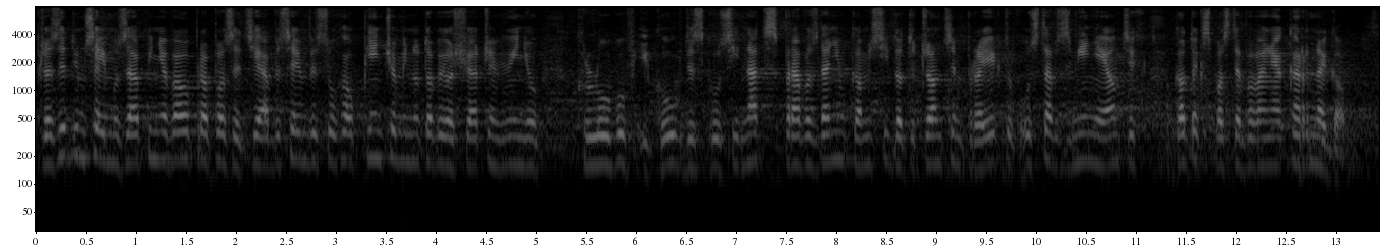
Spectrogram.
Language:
Polish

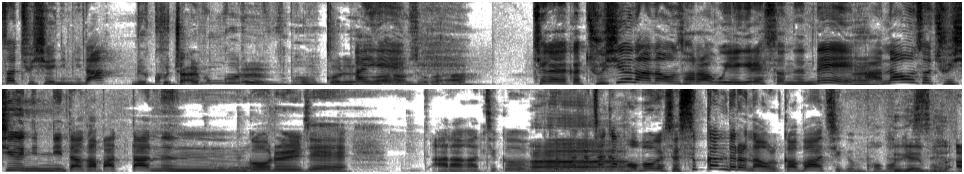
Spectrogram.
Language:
Korean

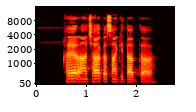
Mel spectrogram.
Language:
Khetrani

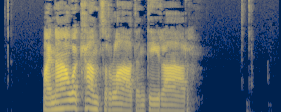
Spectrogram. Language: Welsh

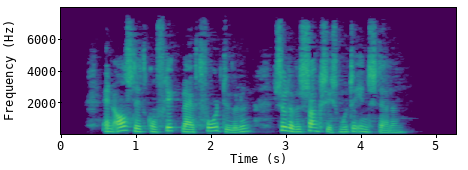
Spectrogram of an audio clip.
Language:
Dutch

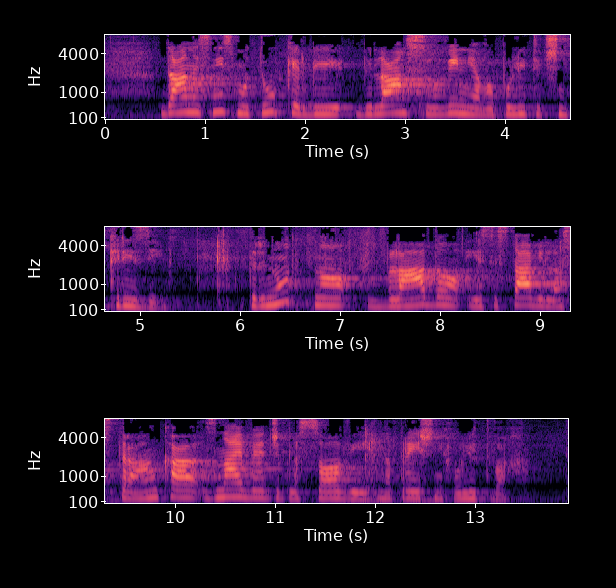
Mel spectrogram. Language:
Slovenian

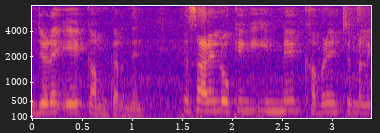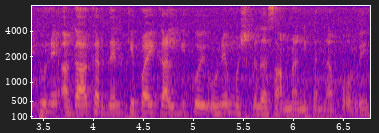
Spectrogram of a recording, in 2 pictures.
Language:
Dogri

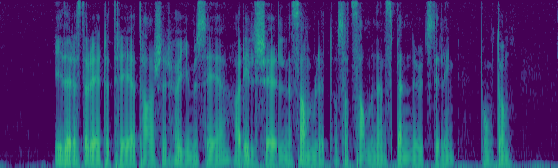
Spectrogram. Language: Norwegian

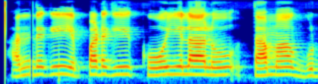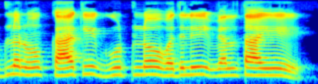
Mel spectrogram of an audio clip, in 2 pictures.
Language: Telugu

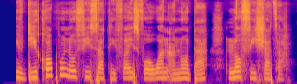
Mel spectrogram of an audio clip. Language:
Nigerian Pidgin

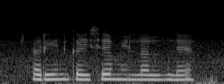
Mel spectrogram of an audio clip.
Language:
Magahi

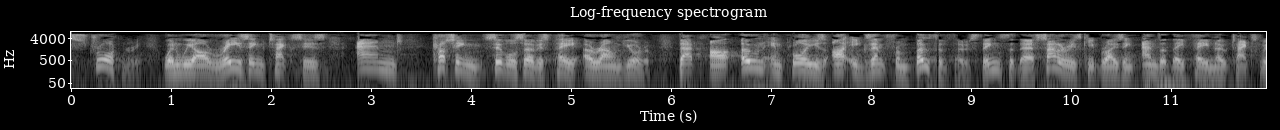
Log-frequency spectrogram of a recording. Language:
English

